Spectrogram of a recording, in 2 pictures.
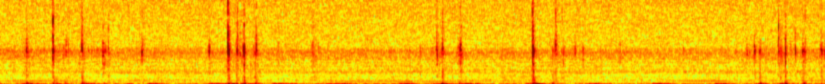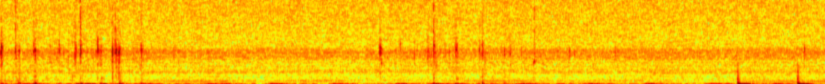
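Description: Computer keyboard being typed on: scattered keystrokes in short, irregular runs, over a low hum.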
